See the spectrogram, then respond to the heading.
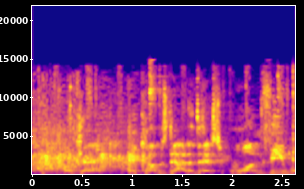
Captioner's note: applause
